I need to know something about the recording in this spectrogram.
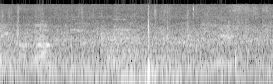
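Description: A foot kicks a ball with a dull thump.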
